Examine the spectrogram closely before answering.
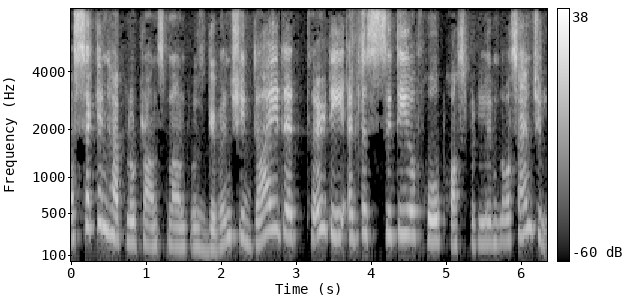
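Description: Against a quiet background, a woman with a dark, mellow tone speaks at a moderate pace, her pitch swinging very widely. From Pakistan. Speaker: oncologist professor. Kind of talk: lecture. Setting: video call. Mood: somber, earnest. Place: home room.

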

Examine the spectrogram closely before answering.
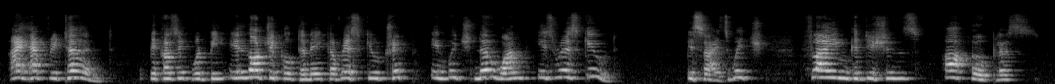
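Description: A man's put-on character voice at an extremely high pitch and moderate pace. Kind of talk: audiobook character reading. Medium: read story. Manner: clipped, logical, deadpan.

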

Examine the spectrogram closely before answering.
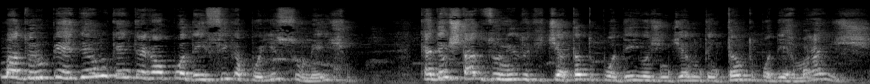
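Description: This man's voice sits at an extremely high pitch and makes very wide pitch swings. He speaks at a moderate pace, and audible room echo surrounds him. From Brazil. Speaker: YouTube commentator. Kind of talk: political commentary monologue. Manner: animated. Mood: indignant political opinion. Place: home room. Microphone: phone near.

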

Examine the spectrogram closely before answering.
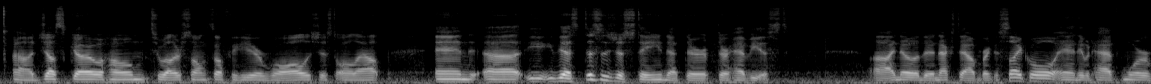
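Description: Light background noise sits behind a man with an ordinary speaking voice and fairly low pitch who speaks at a moderate pace. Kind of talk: casual vlog chat. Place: home room. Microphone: phone near.

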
